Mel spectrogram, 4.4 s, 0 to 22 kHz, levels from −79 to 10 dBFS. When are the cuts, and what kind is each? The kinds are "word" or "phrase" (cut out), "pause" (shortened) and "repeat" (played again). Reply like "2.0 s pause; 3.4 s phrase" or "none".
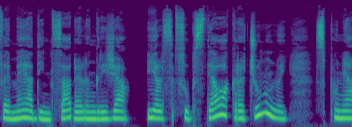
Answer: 0.9 s word; 1.7 s pause; 2.2 s word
